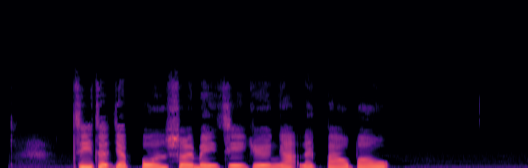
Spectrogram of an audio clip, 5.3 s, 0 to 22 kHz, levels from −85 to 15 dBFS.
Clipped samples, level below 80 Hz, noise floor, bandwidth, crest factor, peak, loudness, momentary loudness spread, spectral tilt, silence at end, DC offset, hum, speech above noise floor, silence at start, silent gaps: under 0.1%; -74 dBFS; -67 dBFS; 11 kHz; 16 dB; -4 dBFS; -20 LUFS; 6 LU; -6 dB/octave; 1.4 s; under 0.1%; none; 48 dB; 0.75 s; none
